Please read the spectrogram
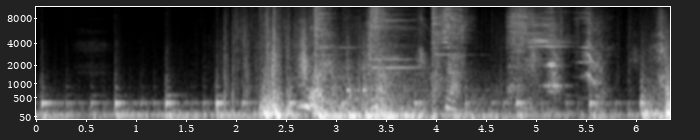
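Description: Film soundtrack of a sword-and-shield duel: a musical score with a steady beat, then from about two seconds in a rapid flurry of blade clashes and blows on shields with metallic ringing.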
